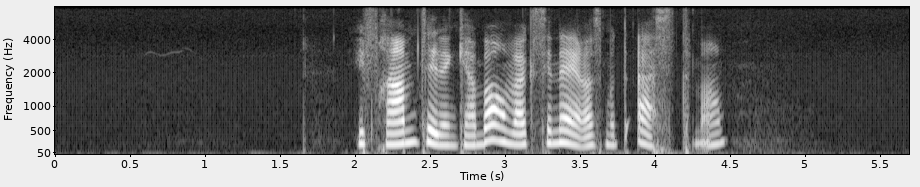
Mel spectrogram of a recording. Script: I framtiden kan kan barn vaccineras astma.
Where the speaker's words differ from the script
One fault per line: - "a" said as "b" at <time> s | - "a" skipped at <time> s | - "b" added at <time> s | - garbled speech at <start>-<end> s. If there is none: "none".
- "kan" skipped at 2.9 s
- "mot" added at 3.7 s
